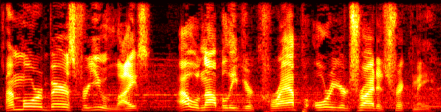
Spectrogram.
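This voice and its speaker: A man's voice: on the high side, normal speed, a bit bright, close to an everyday voice. A man playing a grumpy, reluctant monster-hunting hero in a comic audio drama, sarcastic and exasperated. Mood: exasperated, defensive. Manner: exasperated, stilted heroic phrasing with slangy gripes. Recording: music behind the voice.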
